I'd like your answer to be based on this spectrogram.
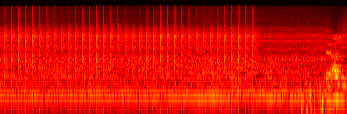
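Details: Laser removal of a long-standing, unchanged mole in a female patient: rapid, regular sharp clicking pulses, about two a second, over a steady hum, then stopping as the erbium laser vaporizes the mole.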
